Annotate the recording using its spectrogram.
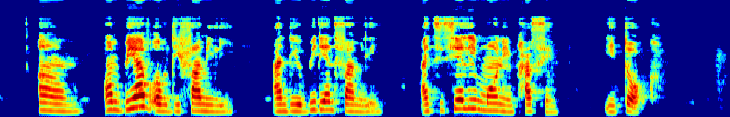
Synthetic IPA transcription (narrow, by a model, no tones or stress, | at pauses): m | ɔ̃nbihafɔvdifamili | ãndiobidiɛ̃ntfamili | aɪtisiəlimɔnĩŋpʰasĩn | itɔk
